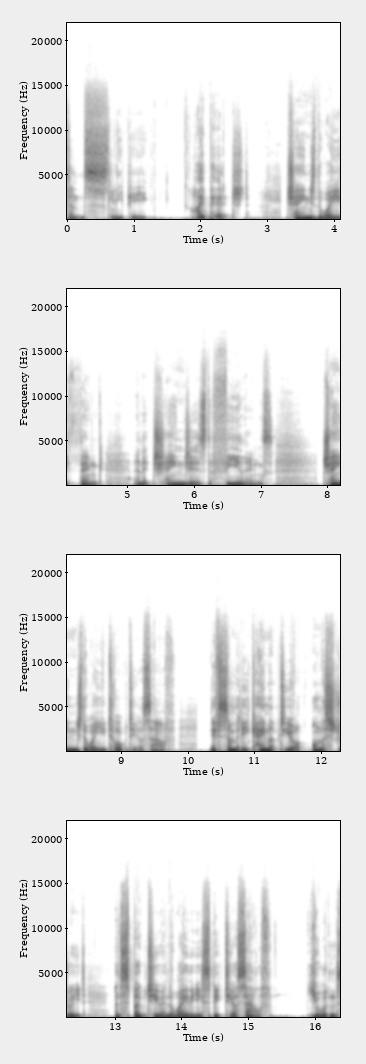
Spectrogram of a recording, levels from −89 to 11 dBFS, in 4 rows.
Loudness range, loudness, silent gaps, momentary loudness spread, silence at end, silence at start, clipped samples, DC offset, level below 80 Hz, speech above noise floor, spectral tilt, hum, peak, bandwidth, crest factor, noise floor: 6 LU; -22 LUFS; none; 16 LU; 0 s; 0 s; under 0.1%; under 0.1%; -34 dBFS; 28 dB; -5.5 dB/octave; none; -4 dBFS; 14 kHz; 18 dB; -49 dBFS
